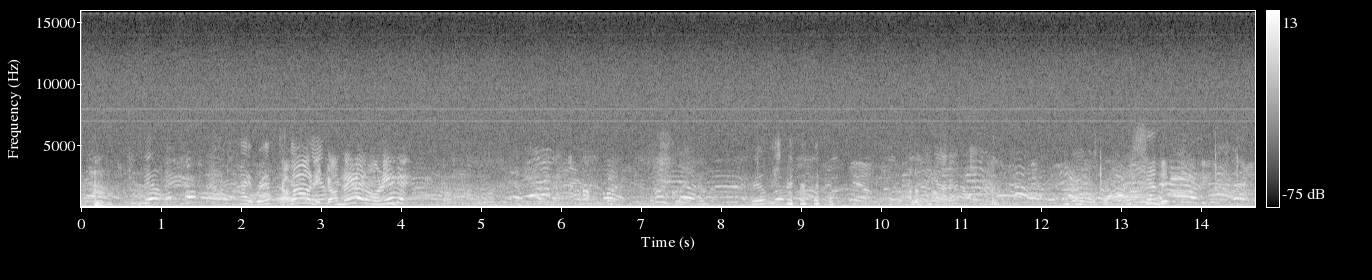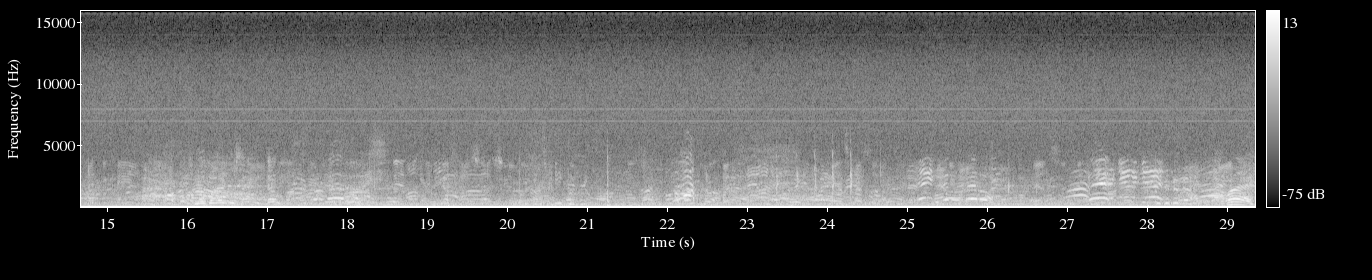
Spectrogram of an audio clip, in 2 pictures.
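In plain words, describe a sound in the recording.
A crowd of young people chatter and call out outdoors.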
